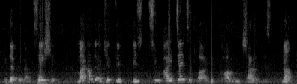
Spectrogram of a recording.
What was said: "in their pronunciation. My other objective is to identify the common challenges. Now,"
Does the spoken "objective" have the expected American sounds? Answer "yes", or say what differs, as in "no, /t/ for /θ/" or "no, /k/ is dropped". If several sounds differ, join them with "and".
yes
